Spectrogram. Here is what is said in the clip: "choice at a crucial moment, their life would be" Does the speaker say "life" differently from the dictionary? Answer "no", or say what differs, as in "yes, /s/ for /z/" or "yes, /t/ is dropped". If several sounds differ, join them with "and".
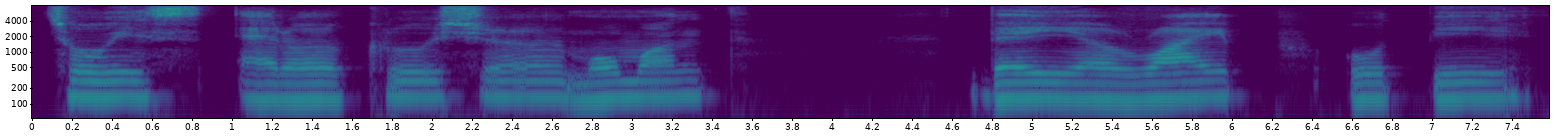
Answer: yes, /p/ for /f/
